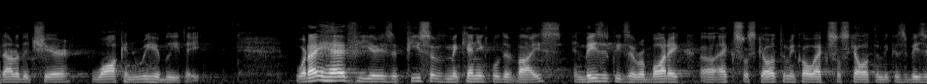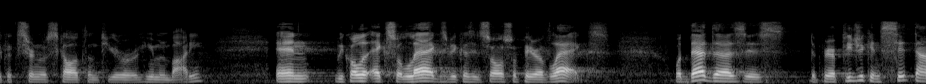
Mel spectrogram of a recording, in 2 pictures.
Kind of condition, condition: setting, large echoing room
